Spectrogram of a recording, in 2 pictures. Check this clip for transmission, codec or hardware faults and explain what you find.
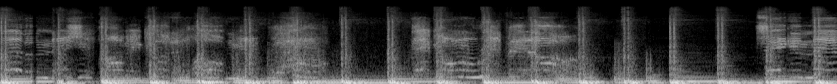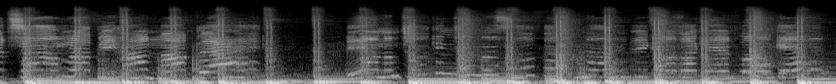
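Yes, there are four kinds of fault: a constant channel doubling, a short stall from a late packet, two short concealed packet losses, and a long call bitrate drop.

The channel delay (doubling) runs the whole way through. One channel arrives 40 ms behind the other, and when the two are summed to mono the late copy stands apart as a second image at equal level. Every onset is followed by a close, same-strength repeat, so the audio has a doubled, slapped quality, like a tight single echo sitting right behind it.

The short stall from a late packet falls at 0.31 to 0.38 s. A packet failed to arrive on schedule, the jitter buffer emptied, and the receiver held the last bit of sound for about 45 ms until the data turned up. Playback then resumed from the same point, so nothing is lost, but the sound hangs unnaturally long with a faint buzzy or dipped character, and everything after it sits 45 ms later.

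Short concealed packet loss occurs twice, at 0.54 to 0.58 s and at 0.64 to 0.68 s. Each time, about 20 ms of the stream never reached the decoder. The receiver covered the gap by extending what it last had, about 23 ms and then 17 ms of synthesised fill, before blending back into real audio. Each gap comes through as a quick smear or wobble.

The call bitrate drop starts at 0.88 s and lasts until 6.68 s. The call's bandwidth estimate collapsed, and the encoder was cut from 128 kbps to 13 kbps, staying at that floor for nearly 6 seconds. At that rate Opus codes much more coarsely and discards the upper frequencies, so this stretch turns muffled, rough and watery. Clarity and brightness return once the bitrate recovers at 6.68 s.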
